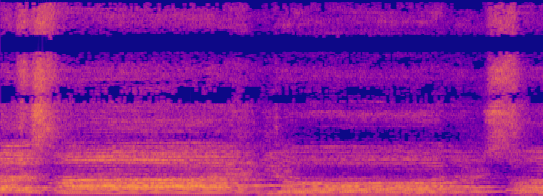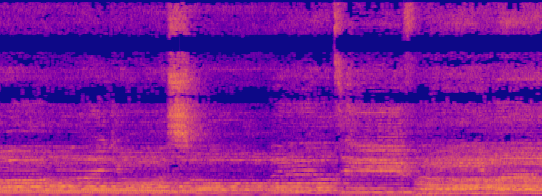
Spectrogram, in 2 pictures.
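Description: Mixed-voice a cappella group singing slow, held chords over a low bass line, with no instruments. The chord changes about two and a half and five seconds in, with brief soft 's' sounds at some of the changes.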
